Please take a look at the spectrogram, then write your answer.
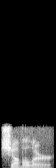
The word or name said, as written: shoveller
